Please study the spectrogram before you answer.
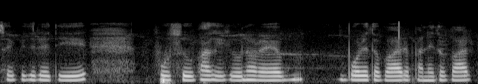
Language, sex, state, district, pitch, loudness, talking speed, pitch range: Chakma, female, Tripura, Unakoti, 200 Hz, -17 LUFS, 115 wpm, 195-205 Hz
